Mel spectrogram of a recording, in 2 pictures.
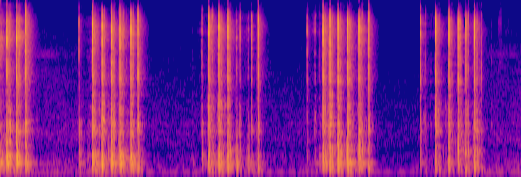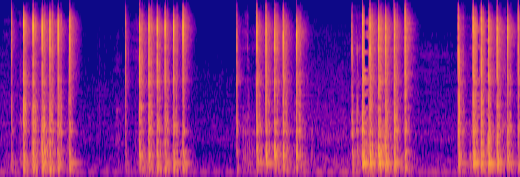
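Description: Fingertips and long nails tap and drum rapidly across a gray plastic sheet with raised square pyramid studs. About ten short bursts of fast, clicky tapping, roughly one per second, are separated by brief quiet pauses. Each burst has a bright, dry plastic rattle over a low hollow tone.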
